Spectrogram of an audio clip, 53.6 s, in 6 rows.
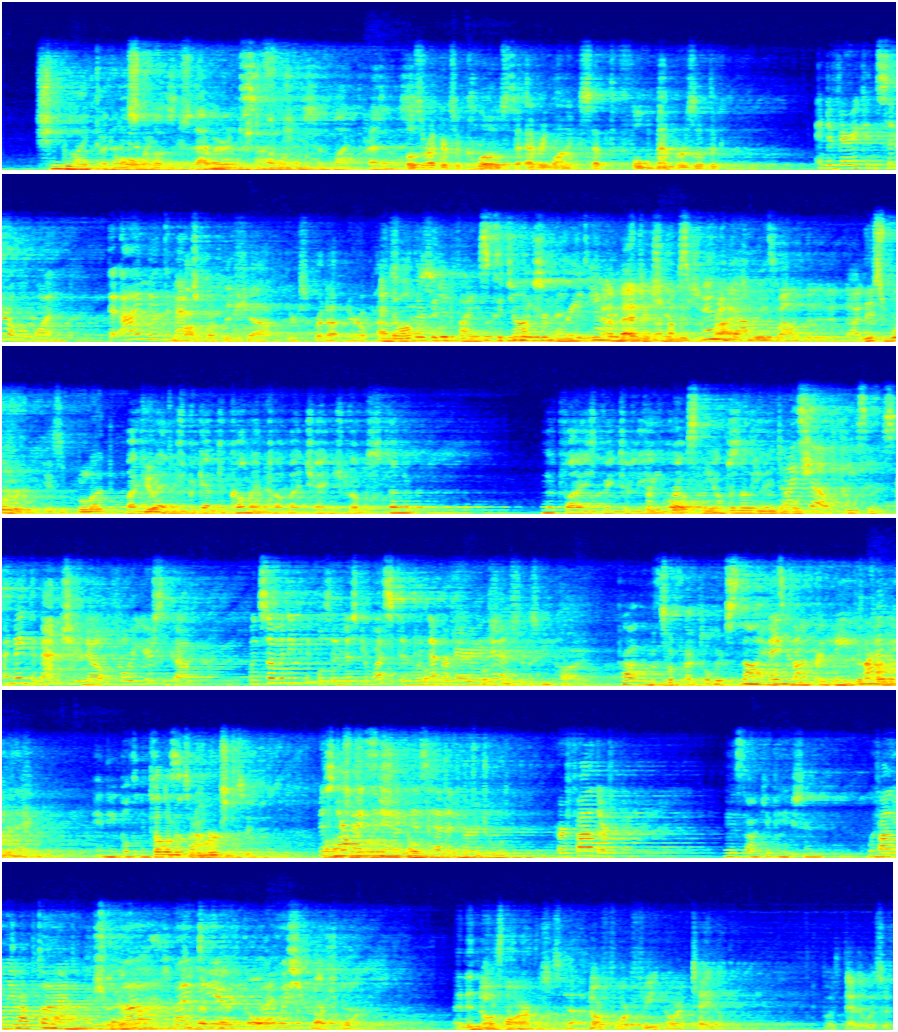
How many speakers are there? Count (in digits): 10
